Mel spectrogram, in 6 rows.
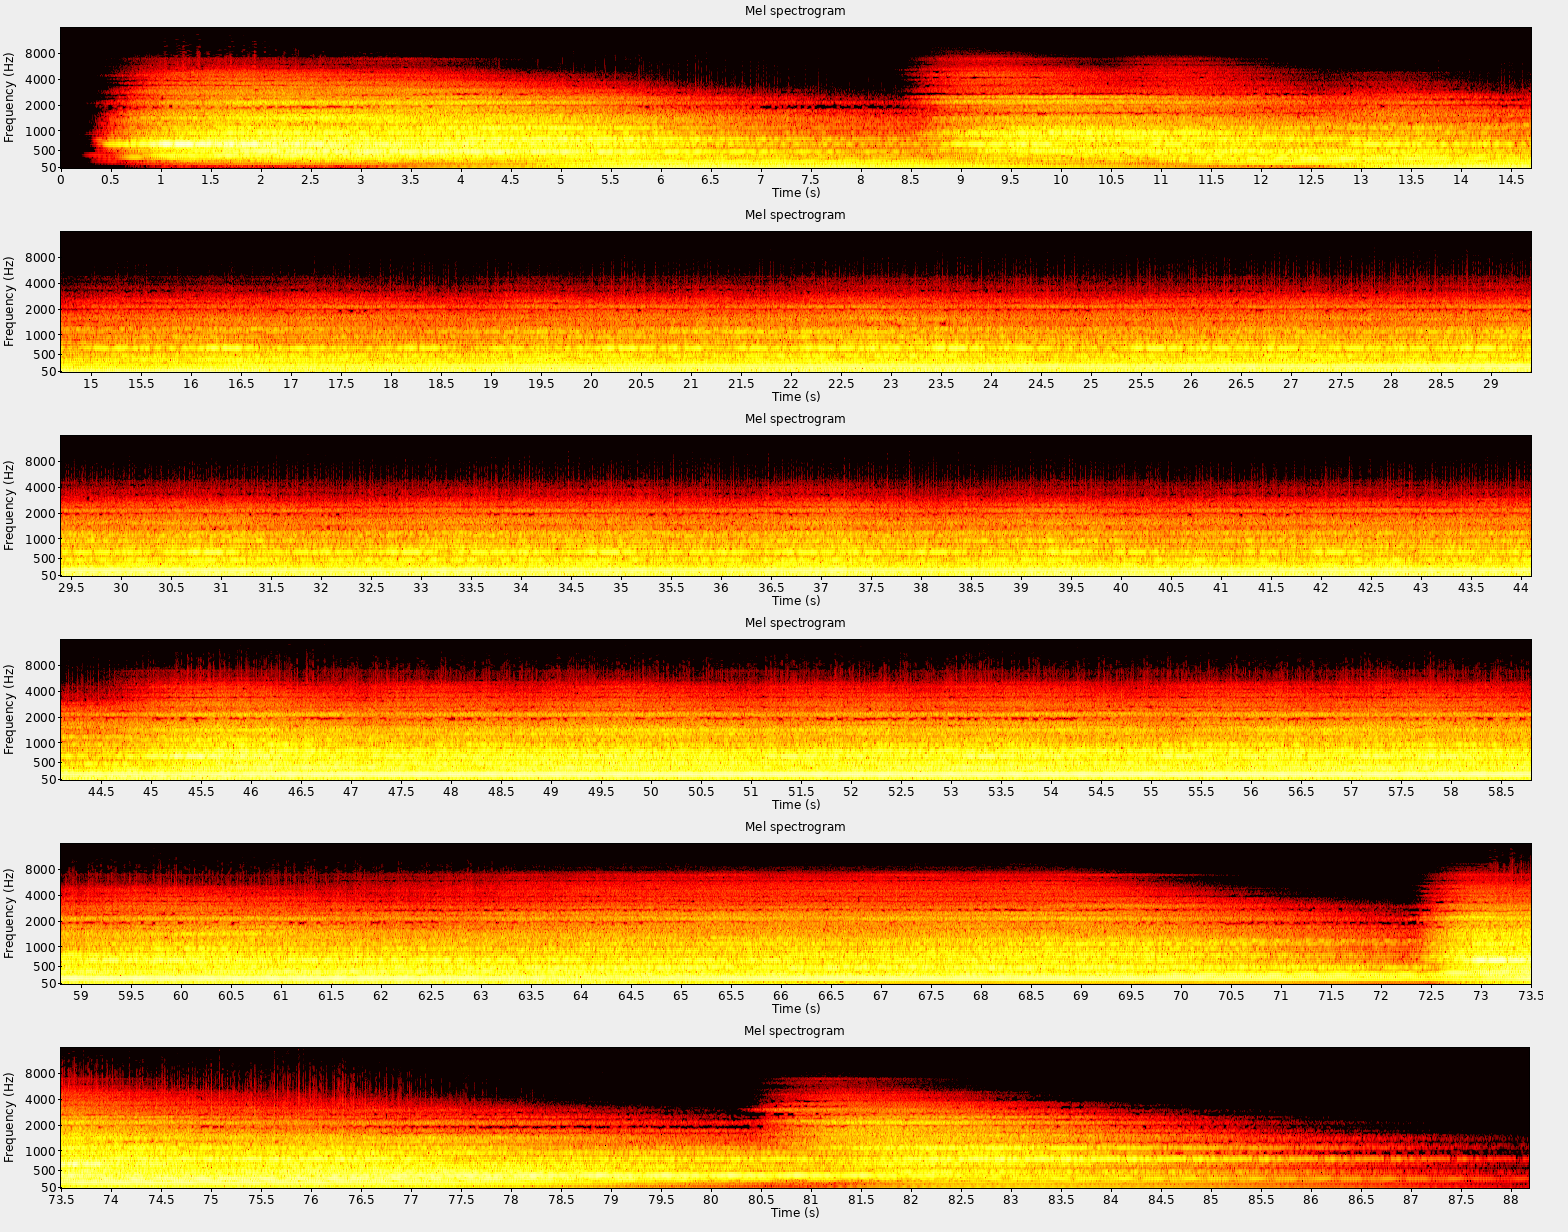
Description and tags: Too much room - 2013
Created with Cubase 6.5.
I processed drumhits with some reverb, lots of reverb.
It's always nice to hear what projects you use these pieces for.
You can also check out my pond5 profile. Perhaps you find something you like there.
80s, ambient, atmosphere, cinematic, creepy, dark, DAW, distrubing, drone, film, horror, mood, movie, mysterious, processed, scary, sci-fi, sinister, soundscape, space, spooky, suspense, tension, uneasy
